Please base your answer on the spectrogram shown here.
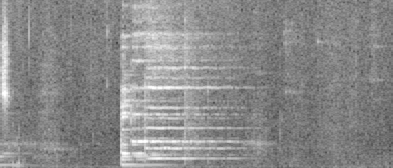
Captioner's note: electronic startup sound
